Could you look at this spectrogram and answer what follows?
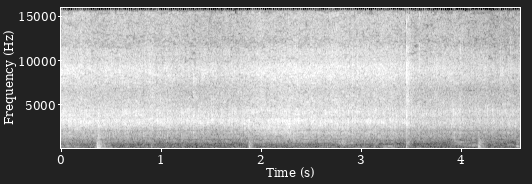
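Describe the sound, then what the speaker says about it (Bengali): Water hits a hot pan while cooking ghate kol (kharkol), producing a steady bright sizzle and hiss of steam with a few faint knocks, close and continuous. "এখন দিয়ে দেবো একটু জল।"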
